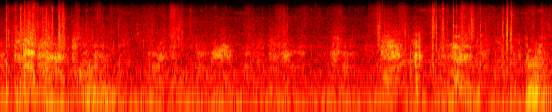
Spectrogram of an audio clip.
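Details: Irish Wolfhound girls, four of them, playing together during a morning walk: a string of short, rough, voiced grumbles and whines comes every half second or so, over scuffling and breathy noise.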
